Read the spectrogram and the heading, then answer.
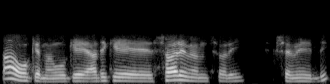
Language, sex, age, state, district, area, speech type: Kannada, male, 18-30, Karnataka, Gulbarga, urban, conversation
